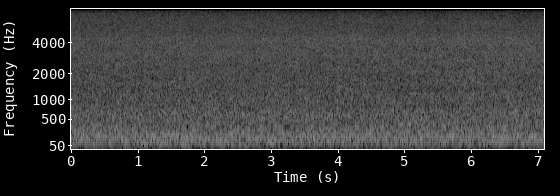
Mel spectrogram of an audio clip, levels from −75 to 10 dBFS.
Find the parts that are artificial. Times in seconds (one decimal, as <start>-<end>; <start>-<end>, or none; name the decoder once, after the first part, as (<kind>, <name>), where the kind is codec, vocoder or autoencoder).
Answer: 1.7-3.1 (autoencoder, DAC-VAE)

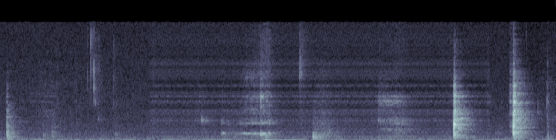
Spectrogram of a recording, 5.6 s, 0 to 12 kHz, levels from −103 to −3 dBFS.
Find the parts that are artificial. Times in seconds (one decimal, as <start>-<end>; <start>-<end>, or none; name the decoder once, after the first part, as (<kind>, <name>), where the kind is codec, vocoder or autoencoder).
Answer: 1.5-4.9 (autoencoder, DAC-VAE)

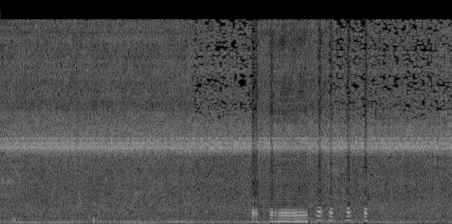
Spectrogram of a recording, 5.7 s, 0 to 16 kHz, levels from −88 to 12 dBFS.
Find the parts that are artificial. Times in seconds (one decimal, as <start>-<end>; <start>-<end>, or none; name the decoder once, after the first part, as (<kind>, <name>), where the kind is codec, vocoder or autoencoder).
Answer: 0.0-2.4 (autoencoder, DAC-VAE); 3.2-4.1

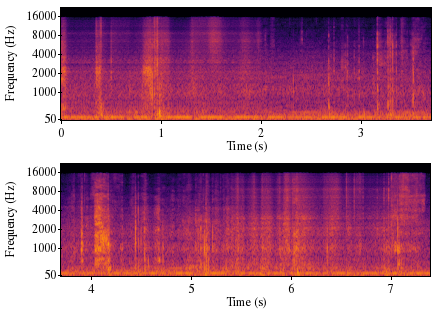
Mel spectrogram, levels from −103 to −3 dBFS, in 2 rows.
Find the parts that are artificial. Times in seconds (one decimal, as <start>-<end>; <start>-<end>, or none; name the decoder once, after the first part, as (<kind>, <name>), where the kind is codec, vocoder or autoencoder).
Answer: 0.0-2.0 (autoencoder, DAC-VAE); 5.4-7.0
